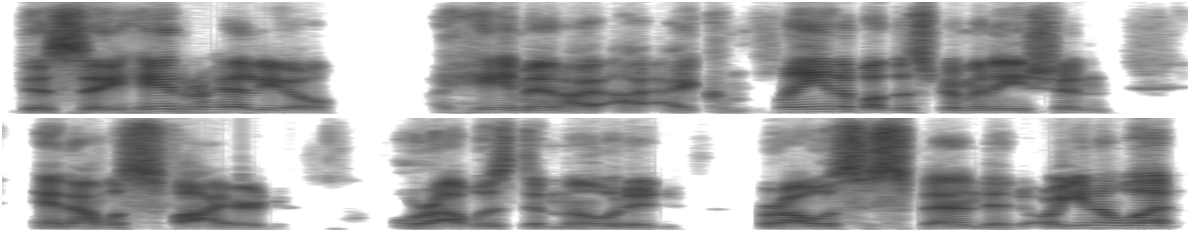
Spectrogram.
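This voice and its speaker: A man's voice: medium pitch, lively intonation, normal speed, sharp tone, dry recording, muffled recording. A man in his forties giving an informal, conversational webinar presentation on workplace law, explaining and rephrasing points as he goes. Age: 40s. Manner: conversational, checks in with "right?". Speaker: government agency presenter.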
